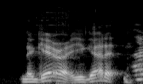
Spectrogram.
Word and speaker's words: Nogueira: That's how you pronounce it, right? Nora. Noera.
